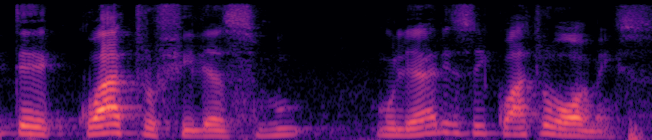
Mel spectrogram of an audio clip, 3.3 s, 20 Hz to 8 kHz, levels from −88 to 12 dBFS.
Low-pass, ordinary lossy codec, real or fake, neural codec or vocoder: 7.2 kHz; none; fake; vocoder, 44.1 kHz, 128 mel bands every 512 samples, BigVGAN v2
